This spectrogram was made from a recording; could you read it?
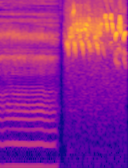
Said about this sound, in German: Genau, im Frühling erklingt endlich wieder das Vogelgezwitscher, das man den ganzen Winter über vermisst hat.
